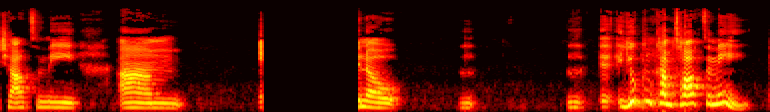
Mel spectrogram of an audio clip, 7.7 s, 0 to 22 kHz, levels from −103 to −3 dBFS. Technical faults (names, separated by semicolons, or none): audio dropout to silence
